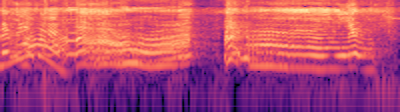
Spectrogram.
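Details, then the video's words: Excited Staffordshire Bull Terrier greeting its owner just home from work, keyed up for the evening walk: two sustained, wavering howl-like vocalizations, the first sliding down then holding, a brief silence, then a second long moaning call. "Staffordshire Bull Terrier talking & barking"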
